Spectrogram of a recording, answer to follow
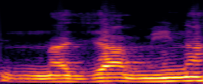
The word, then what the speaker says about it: नजामीना: ठीक है, और ये ढाका है, और इसके बाद में नजामीना है, ये नजामीना है, डी साइलेंट है, नजामीना है, और इसके बाद दुशानबे है, फिर मस्कट है।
